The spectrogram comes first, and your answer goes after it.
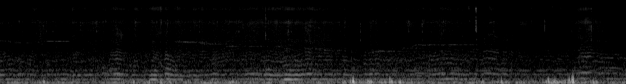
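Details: Honey bees collecting pollen to build their nest in early spring: a steady low droning hum with layered tones, swelling briefly as insects pass close near the end, over soft background noise.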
